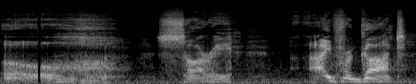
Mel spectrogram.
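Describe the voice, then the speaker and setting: An actor voicing a battered older American executive held captive in a video game, frightened, halting and stammering, given to agitated outbursts. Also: male voice, medium pitch, huge pitch swings, creaky, sharp tone, slight background noise, exaggerated voice. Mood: urgent, halting. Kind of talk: dramatic video game voice acting.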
